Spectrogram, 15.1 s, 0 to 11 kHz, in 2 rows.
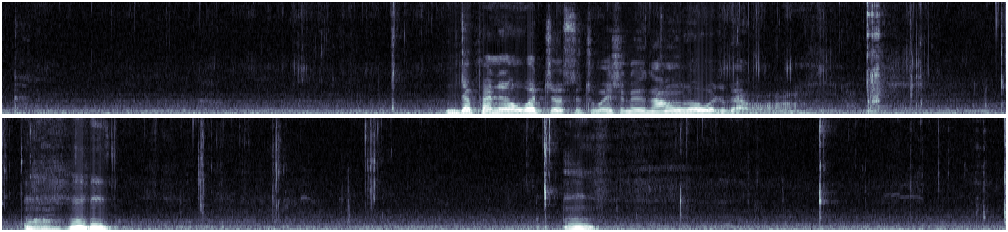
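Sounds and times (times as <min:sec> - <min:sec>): mouth chewing clicks and smacks: 0:05.6 - 0:07.7, 0:08.9 - 0:10.4
person humming mm: 0:11.6 - 0:12.2.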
